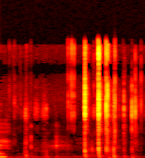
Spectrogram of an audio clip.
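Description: Fingernails picking at the tear strip and wrapping of a toy surprise ball: a quick run of small sharp clicks and taps in the second half, after a quiet start.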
